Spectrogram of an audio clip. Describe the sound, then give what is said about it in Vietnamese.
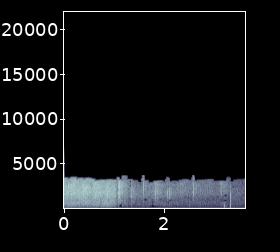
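A crowd of Buddhist followers at a dharma assembly in Vietnam claps together in a dense burst of applause that quickly thins out into a few scattered, isolated claps before fading away; it sounds somewhat muffled. “Xin toàn thể đạo tràng chúng ta cho một tràng pháo tay để chúc mừng.”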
